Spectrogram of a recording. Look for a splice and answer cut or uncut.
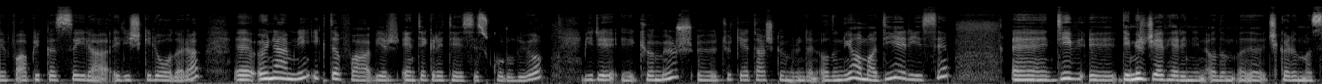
cut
